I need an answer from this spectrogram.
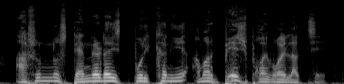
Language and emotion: Bengali, fearful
